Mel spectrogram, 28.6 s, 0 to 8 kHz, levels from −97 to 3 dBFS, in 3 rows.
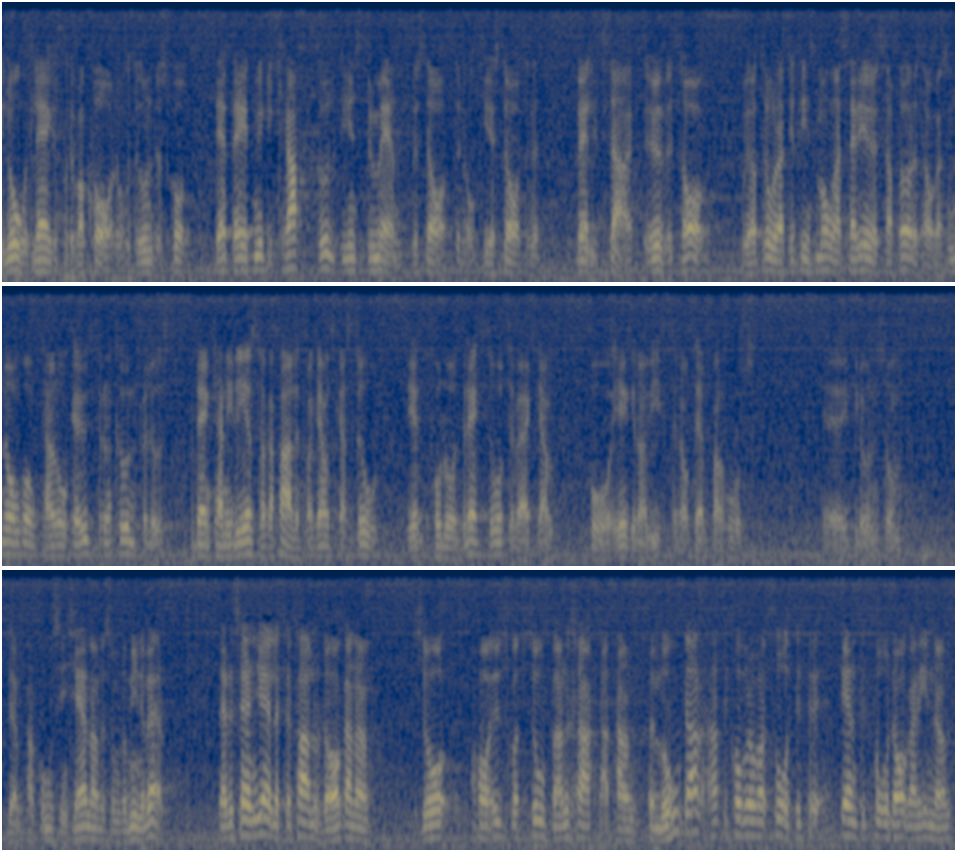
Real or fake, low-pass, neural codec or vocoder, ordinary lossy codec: fake; 7.2 kHz; codec, 16 kHz in and 24 kHz out, 2.2 kbps, FireRedTTS-2 codec; none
